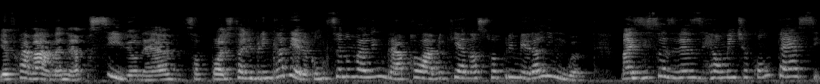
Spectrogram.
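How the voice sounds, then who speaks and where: A woman with a high pitch talks at a very fast pace with hardly any pauses and lively intonation, with noticeable background noise and audible room echo. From Brazil. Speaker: au pair vlogger. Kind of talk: casual vlog talk to camera. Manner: chatty, conversational.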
